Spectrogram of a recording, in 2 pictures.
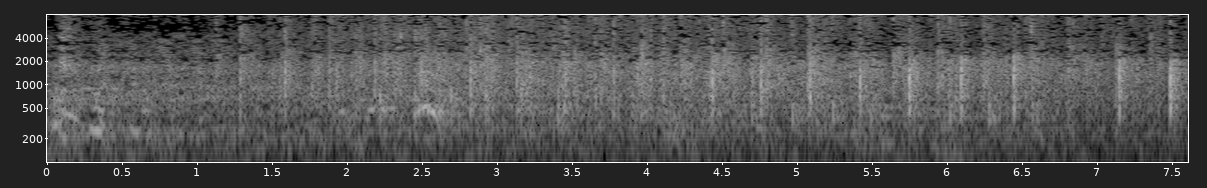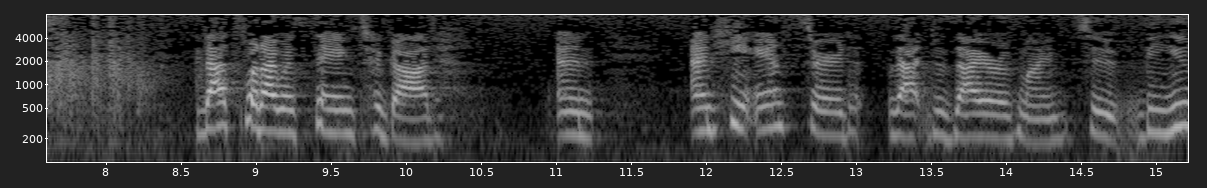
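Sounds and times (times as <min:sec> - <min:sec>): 
laughter: 0:00.0 - 0:02.9
audience clapping: 0:00.9 - 0:08.4
speech: 0:08.7 - 0:10.4, 0:11.0 - 0:15.2.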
